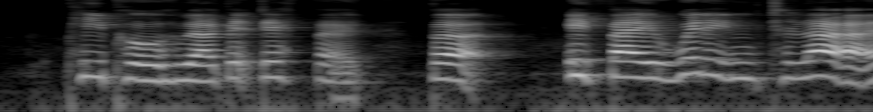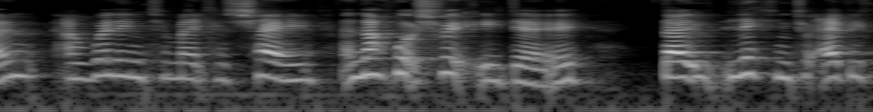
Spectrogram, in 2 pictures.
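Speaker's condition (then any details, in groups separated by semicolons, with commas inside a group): Deafness; not the music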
